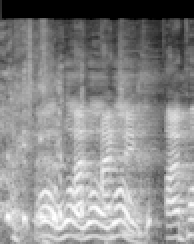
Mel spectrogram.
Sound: Sidemen laughing

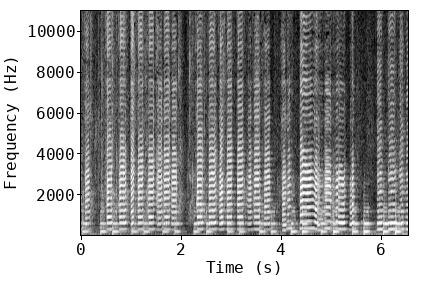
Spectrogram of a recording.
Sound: applause

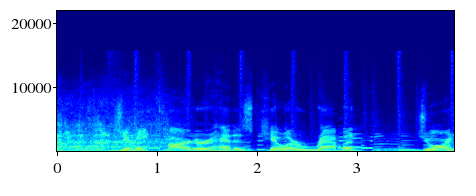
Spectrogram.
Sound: laughter

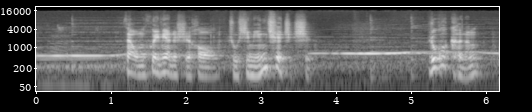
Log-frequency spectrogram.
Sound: speaks in foreign language

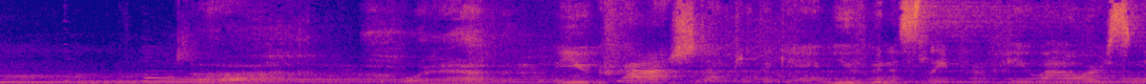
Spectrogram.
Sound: groans

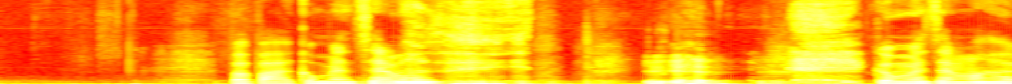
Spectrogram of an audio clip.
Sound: speaks in Spanish

